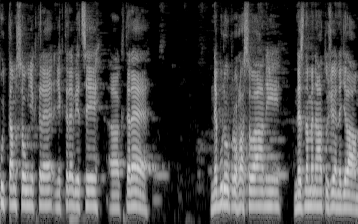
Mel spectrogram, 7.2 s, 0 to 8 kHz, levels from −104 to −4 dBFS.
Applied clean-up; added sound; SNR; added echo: classical method Wiener filter.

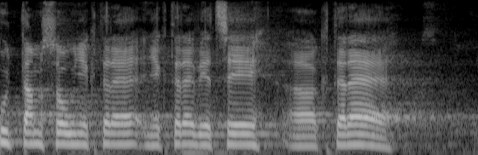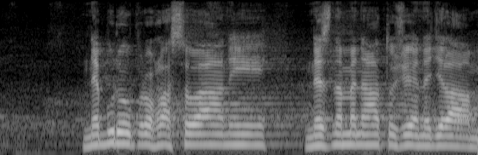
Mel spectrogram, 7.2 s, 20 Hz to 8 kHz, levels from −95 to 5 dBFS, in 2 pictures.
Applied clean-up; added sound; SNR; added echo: none; none; none; none.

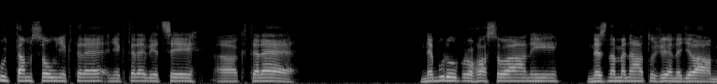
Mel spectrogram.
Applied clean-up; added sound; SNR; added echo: neural diffusion model UNIVERSE++.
